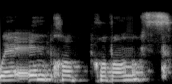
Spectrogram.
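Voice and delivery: showy put-on French accent pronouncing "Provence". Saying where the speakers are calling from: put-on French accent. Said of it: "in my nice French accent".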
